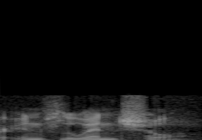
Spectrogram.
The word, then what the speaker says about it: influential: How many syllables do you hear? Influential. Influential. 4, but the stress is on the third syllable.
